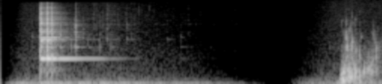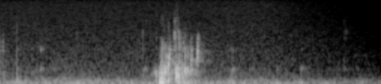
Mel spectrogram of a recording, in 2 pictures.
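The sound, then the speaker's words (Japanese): Glasses clink together once in a toast over Celtia, a Tunisian beer, a bright ring that fades over a second, followed by two softer, duller knocks and rustles a moment apart, with no talking. “はいそれでは乾杯乾杯”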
